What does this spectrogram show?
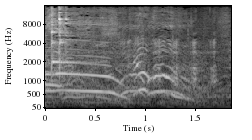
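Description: Glasses clink together as a group of women make a toast, leaving a bright ringing tone, as several voices cheer and chatter loudly over it.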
